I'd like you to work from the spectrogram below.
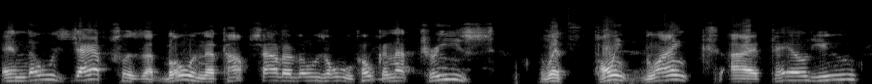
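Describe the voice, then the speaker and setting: An older war veteran recounts his memories in an informal, folksy way, rambling with long hesitations. His voice sits high and is animated yet slow, and the recording has its highs cut off and slight background noise.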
